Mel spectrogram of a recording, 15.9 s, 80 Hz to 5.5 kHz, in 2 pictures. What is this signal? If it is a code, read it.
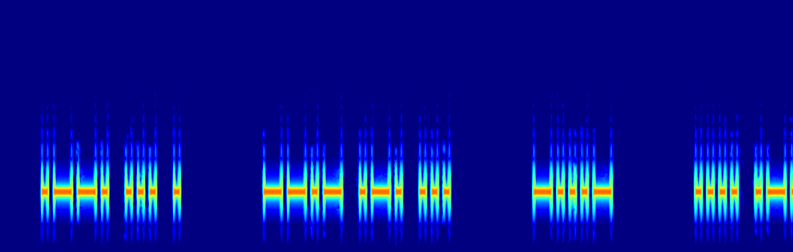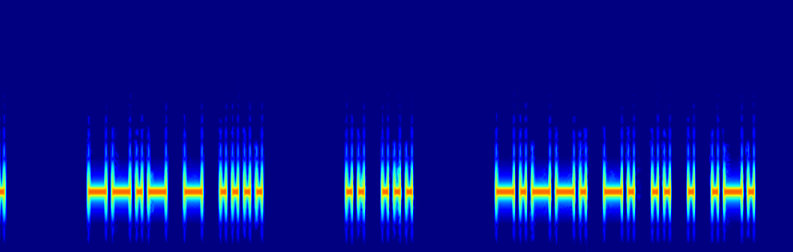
Morse code, heard as a keyed tone, about 20 wpm, 700 Hz. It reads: PSE QRS <BT> HR QTH IS <KN> NIER
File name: UK MASTER QSOs TRAINING/20WPM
